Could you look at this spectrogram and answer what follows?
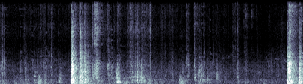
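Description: Aluminium panels of a wrecked Cessna clattering and scraping as they are lifted and handled, with a loud bang about a second in and another sharp bang near the end.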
